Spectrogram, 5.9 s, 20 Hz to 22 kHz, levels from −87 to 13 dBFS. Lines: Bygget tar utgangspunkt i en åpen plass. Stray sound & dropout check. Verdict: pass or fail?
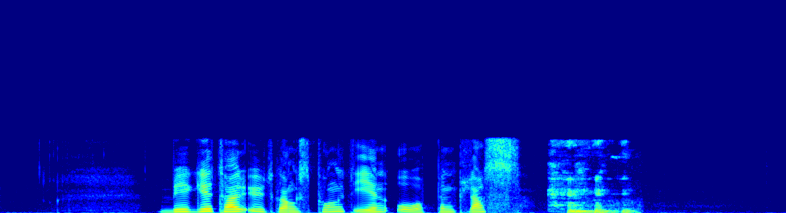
fail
